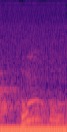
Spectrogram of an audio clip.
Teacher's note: Agora, bumbo, eu não tenho M. Ele só jogou o U para a fossa nasal. Ou seja, ele nasalizou o U e eu tenho 5 letras e 4 fonemas, não é?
